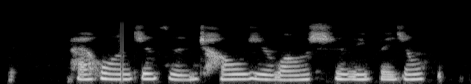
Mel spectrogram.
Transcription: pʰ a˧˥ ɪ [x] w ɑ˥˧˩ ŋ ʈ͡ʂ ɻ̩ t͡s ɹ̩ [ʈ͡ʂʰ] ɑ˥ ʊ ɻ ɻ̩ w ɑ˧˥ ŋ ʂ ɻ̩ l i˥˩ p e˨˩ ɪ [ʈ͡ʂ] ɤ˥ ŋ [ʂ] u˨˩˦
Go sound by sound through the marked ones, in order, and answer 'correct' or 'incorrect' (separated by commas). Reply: correct, correct, correct, incorrect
